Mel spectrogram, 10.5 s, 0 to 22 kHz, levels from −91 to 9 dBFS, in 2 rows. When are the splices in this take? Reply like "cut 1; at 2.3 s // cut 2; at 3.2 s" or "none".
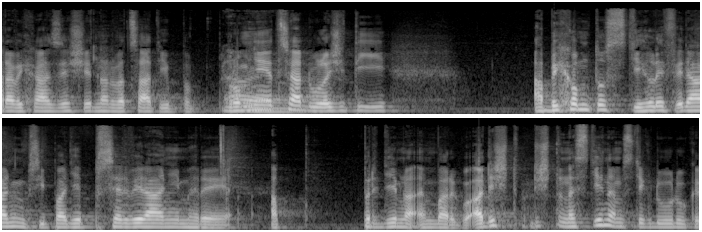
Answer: none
